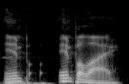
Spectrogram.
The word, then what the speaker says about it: Impali: Made the name when I was 13, so not much thought went into the pronunciation. It's Impali.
